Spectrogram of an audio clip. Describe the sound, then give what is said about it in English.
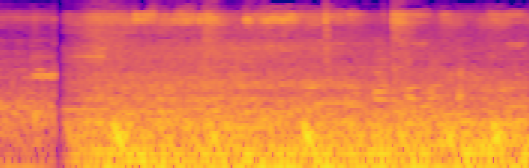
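A car driving away from a viewpoint, heard as a steady, fairly loud low rumble of engine and road noise that runs continuously after a brief cut near the start. “Okay, let's get into the car.”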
